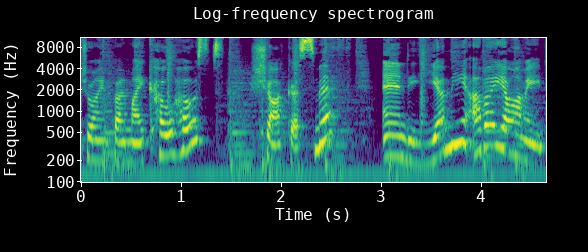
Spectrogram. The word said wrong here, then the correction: Abayomi: Did I say that right? – Close. – Dang it. – Abayomi. – Abayomi. Gosh, I love the way it rolls off the tongue when I say it correctly.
